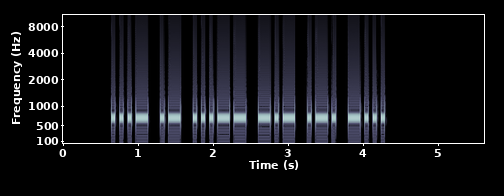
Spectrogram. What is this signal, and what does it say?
Morse code, heard as a keyed tone, about 22 wpm, 700 Hz. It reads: VA3KRB
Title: DXCC-100 Call Signs - 6 Characters - 22wpm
